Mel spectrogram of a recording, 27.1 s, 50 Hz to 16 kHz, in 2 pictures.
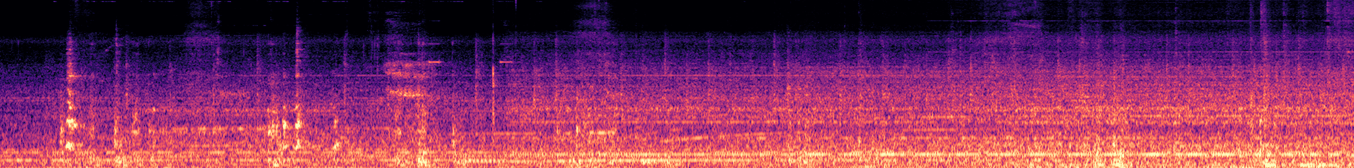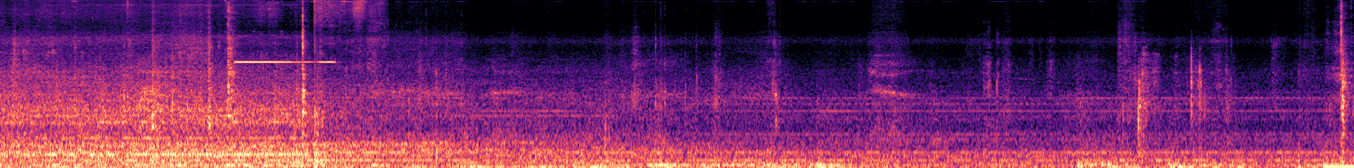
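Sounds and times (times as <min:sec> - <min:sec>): scanner motor hum: 0:00.5 - 0:22.1
scanner carriage whirring: 0:00.8 - 0:19.6.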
